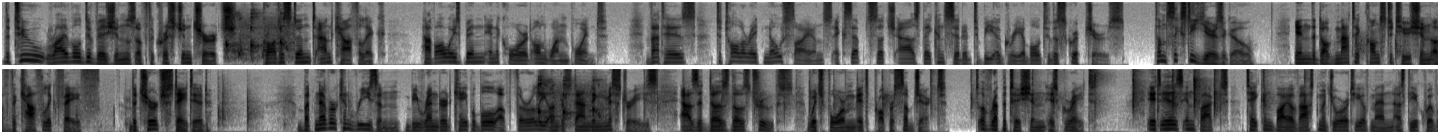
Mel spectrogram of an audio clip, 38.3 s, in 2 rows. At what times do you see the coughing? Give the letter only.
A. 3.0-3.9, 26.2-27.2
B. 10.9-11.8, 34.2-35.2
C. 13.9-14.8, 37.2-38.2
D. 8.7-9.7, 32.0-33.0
A.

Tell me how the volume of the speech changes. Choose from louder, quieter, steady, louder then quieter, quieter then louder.
quieter then louder.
